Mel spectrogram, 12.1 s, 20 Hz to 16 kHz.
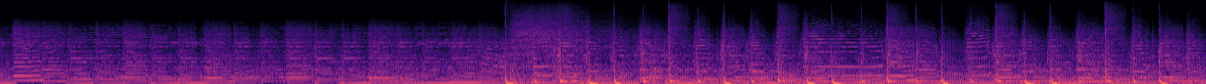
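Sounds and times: music with drum beat and guitar: 0:05.0 - 0:12.0.

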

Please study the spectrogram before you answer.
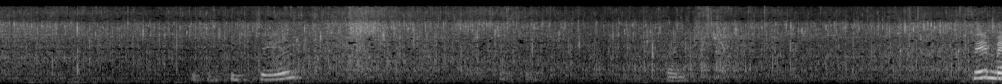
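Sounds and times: fish sizzling in hot oil: 0:00.0 - 0:10.0.

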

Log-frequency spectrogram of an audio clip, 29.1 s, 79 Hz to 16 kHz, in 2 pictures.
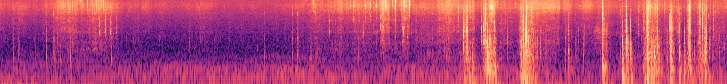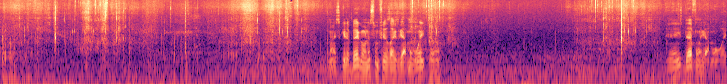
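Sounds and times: knocks and scrapes against kayak: 0:00.0 - 0:02.4, 0:05.8 - 0:21.1, 0:22.3 - 0:23.8, 0:26.0 - 0:27.9
low steady rumble: 0:00.0 - 0:29.0.

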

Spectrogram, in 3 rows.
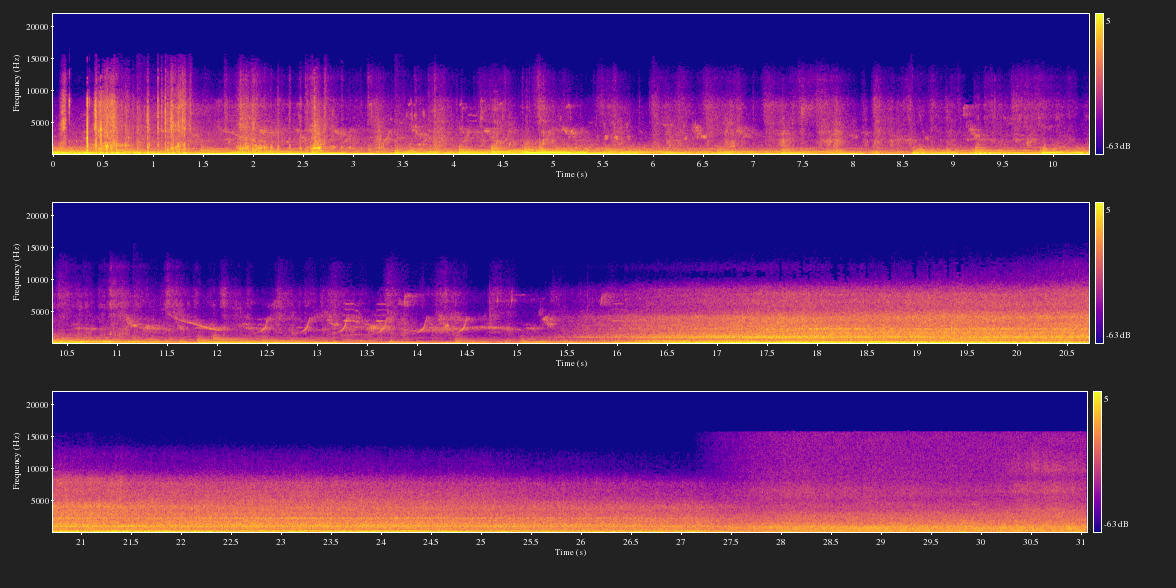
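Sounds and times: road noise: 0:00.0 - 0:31.0
truck engine rumbling: 0:15.3 - 0:31.0.

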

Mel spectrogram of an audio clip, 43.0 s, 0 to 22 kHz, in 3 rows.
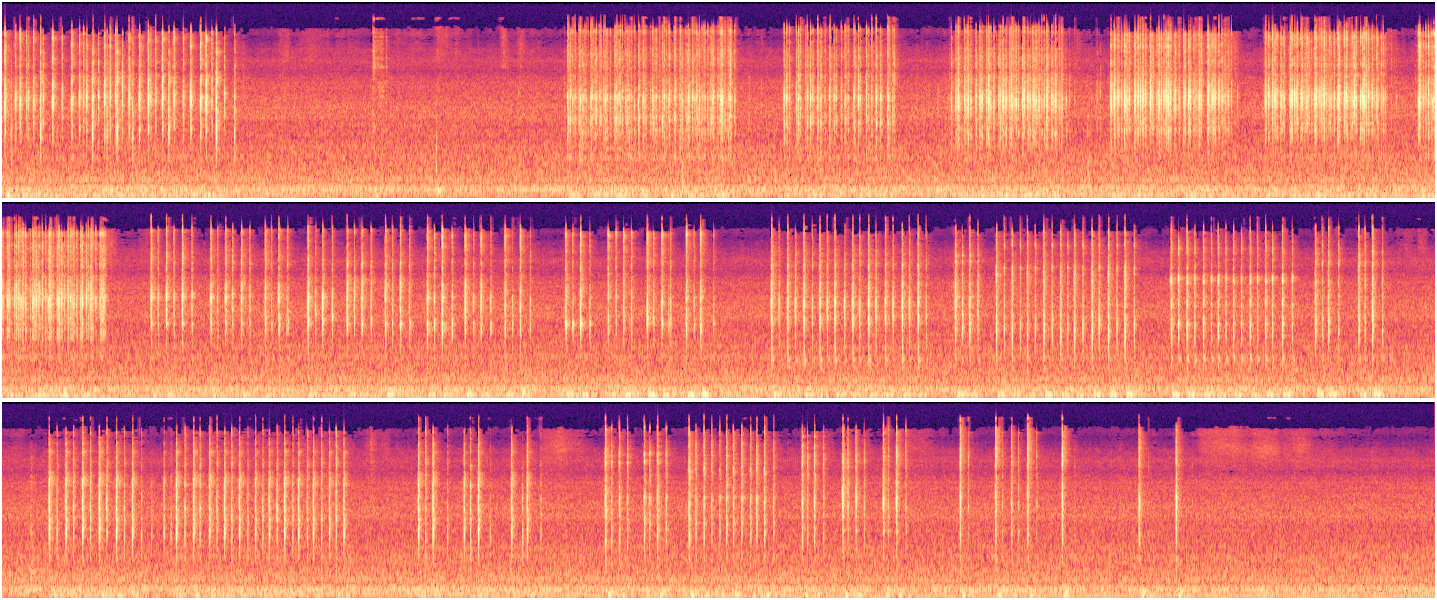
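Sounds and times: typing on mechanical keyboard: 0:00.0 - 0:02.4, 0:05.6 - 0:28.2, 0:29.0 - 0:32.2, 0:32.8 - 0:34.1, 0:34.7 - 0:39.4, 0:40.0 - 0:40.6.

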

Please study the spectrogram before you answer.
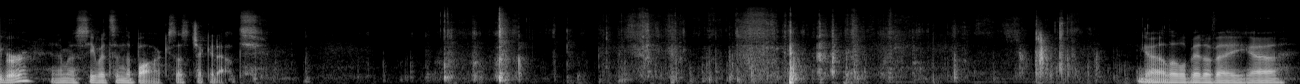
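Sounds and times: cardboard packing scraping and rustling: 0:04.0 - 0:11.1.

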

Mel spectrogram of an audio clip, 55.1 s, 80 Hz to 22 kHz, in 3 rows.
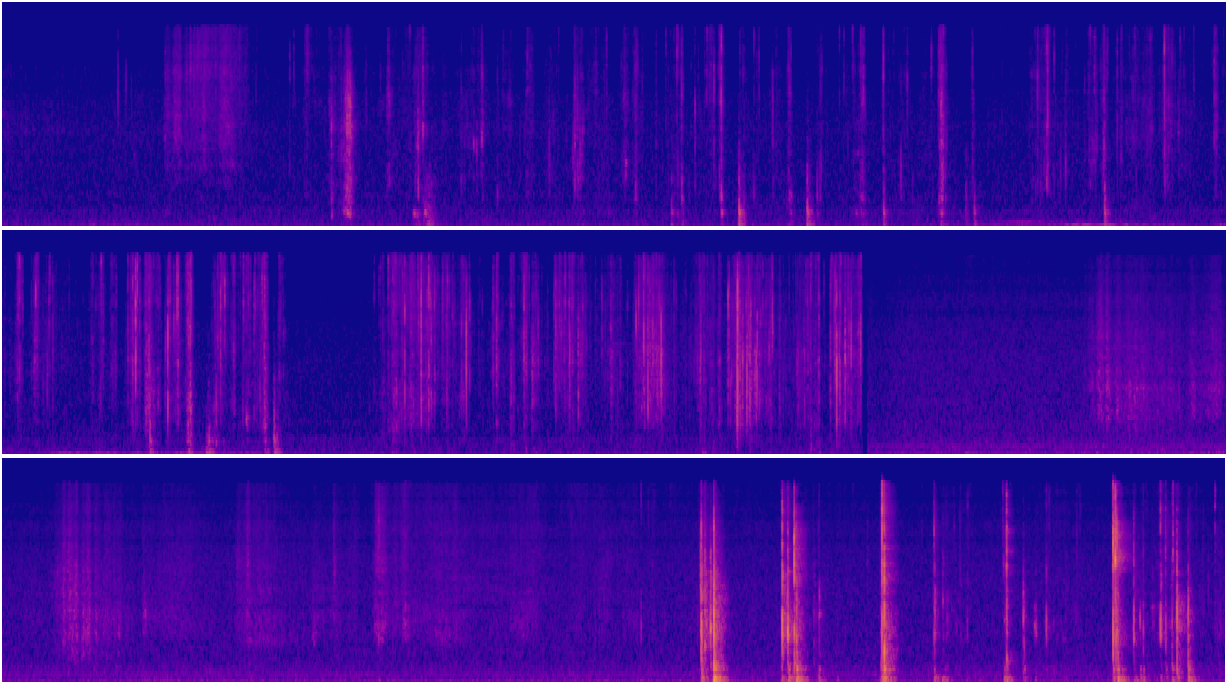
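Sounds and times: slime crackling and squishing: 0:01.5 - 0:22.7, 0:23.8 - 0:31.3, 0:48.3 - 0:55.0.

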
